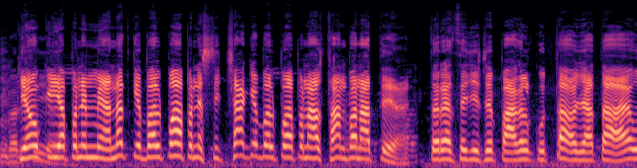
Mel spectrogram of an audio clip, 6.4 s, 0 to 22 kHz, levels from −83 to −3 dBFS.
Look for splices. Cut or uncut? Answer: cut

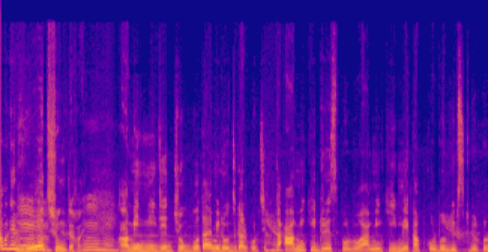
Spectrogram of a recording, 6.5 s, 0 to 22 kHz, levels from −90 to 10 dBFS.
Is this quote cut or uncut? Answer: cut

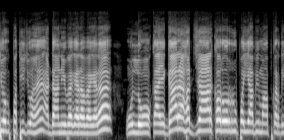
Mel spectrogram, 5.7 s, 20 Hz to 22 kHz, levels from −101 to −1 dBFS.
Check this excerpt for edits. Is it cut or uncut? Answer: uncut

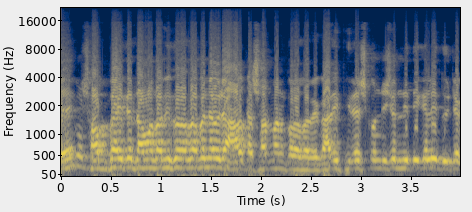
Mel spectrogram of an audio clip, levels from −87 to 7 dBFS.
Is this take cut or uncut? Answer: uncut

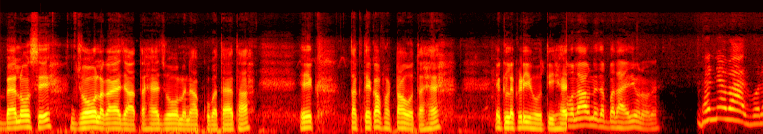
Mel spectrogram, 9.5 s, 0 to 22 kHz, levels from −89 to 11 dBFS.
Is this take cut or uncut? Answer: cut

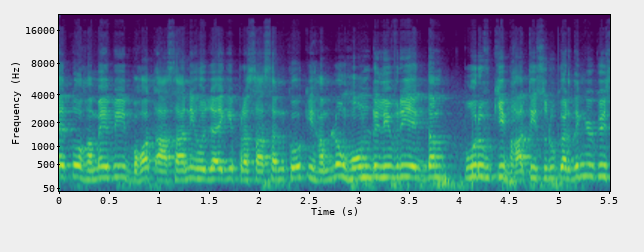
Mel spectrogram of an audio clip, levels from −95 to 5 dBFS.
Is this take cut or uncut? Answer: uncut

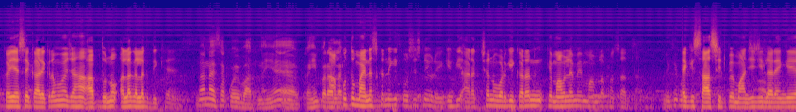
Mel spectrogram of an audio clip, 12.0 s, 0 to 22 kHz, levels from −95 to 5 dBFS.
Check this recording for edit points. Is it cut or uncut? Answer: cut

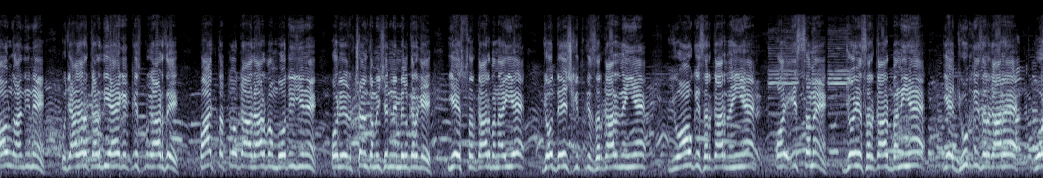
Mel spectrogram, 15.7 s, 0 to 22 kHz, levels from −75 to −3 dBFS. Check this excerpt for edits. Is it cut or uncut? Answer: uncut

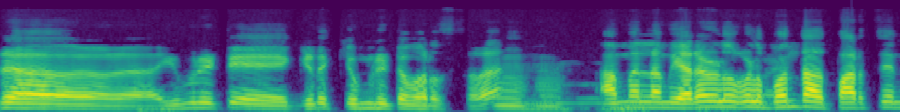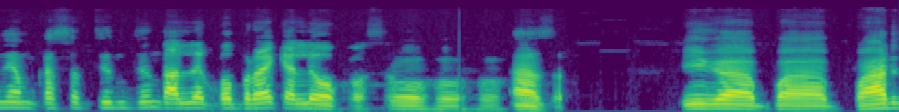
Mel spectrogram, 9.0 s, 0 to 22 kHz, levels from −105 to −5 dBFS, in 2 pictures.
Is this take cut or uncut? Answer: uncut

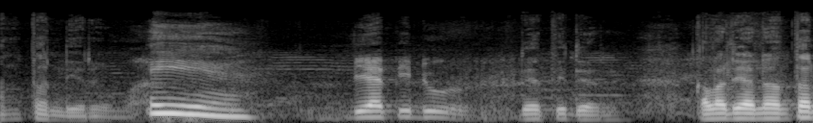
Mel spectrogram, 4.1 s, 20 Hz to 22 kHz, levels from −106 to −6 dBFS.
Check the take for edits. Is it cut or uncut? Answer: uncut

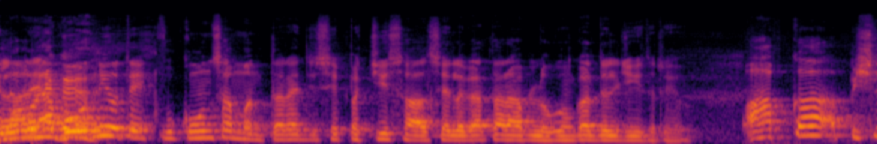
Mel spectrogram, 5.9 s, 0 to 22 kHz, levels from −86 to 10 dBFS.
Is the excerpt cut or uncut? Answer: cut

